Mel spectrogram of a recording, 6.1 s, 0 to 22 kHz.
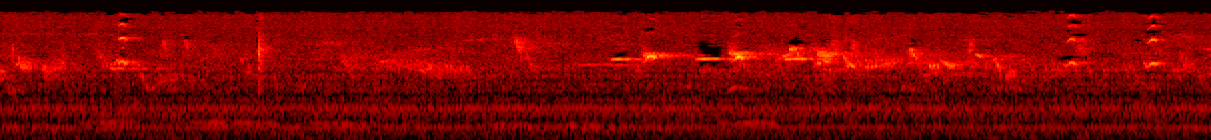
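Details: Marsh warbler singing at 5 a.m. on 2 June 2009 at Kråkstad near Ski, Norway, with a couple of singers present; scattered high chirps and short whistled notes, then a denser run of quick twittering phrases in the second half.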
